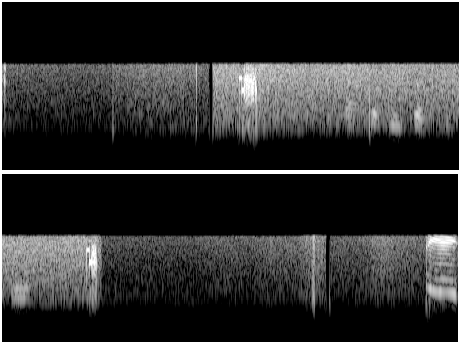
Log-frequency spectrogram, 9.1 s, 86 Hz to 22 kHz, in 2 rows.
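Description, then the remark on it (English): Hissing, crackling static fills a narrow-band police radio transmission as unit 7311 reports clear, with a louder burst of noise in the middle and short squelch clicks and chirps at the breaks. “There was a lot of static, but I believe you said you're clear.”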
